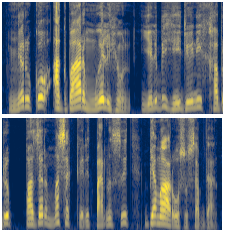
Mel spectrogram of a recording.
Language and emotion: Kashmiri, disgusted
